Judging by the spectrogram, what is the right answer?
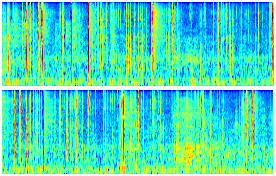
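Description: Wood campfire crackling: irregular sharp pops and snaps, several a second.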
